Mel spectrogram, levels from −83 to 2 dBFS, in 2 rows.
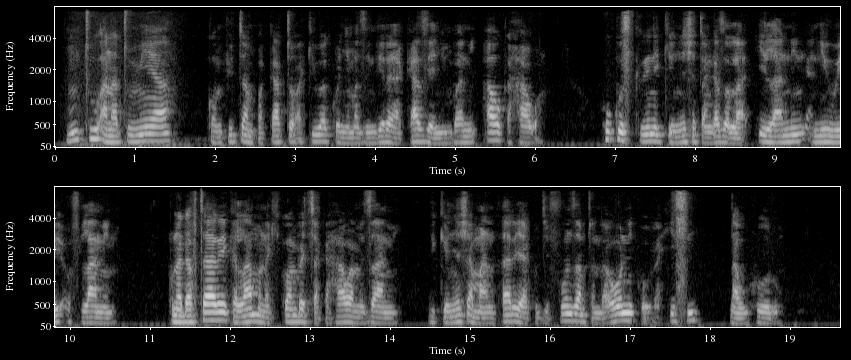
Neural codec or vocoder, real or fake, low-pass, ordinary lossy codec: none; real; 7.2 kHz; AAC, 32 kbps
